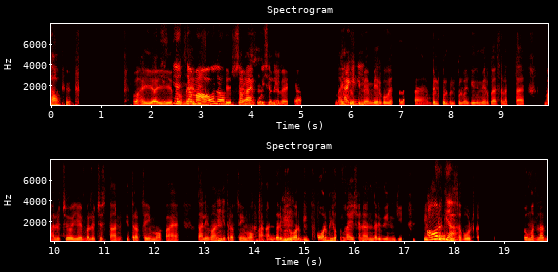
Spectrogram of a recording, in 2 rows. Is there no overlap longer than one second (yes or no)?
no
